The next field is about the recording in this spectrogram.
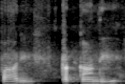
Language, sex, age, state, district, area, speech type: Punjabi, female, 45-60, Punjab, Hoshiarpur, rural, read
